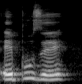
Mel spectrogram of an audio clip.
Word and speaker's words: épouser: Presta atenção que o ou em francês tem som de U e esse R do épouser não se pronuncia.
